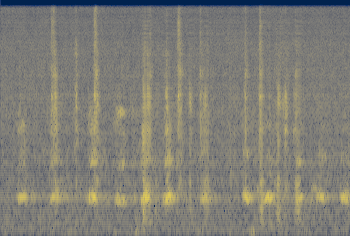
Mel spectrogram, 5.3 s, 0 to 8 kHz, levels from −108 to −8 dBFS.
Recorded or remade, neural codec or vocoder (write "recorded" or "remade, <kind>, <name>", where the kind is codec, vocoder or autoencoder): remade, vocoder, Vocos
